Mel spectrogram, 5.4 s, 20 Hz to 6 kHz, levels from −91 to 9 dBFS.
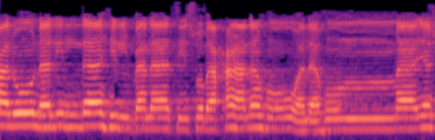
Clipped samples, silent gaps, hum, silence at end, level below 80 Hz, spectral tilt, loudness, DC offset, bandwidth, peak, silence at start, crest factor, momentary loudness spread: under 0.1%; none; none; 0 s; -64 dBFS; -7 dB/octave; -16 LUFS; under 0.1%; 6 kHz; -2 dBFS; 0 s; 14 dB; 9 LU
